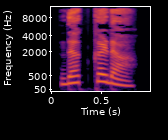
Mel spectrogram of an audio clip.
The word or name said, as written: ಧಕ್ಕಡ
